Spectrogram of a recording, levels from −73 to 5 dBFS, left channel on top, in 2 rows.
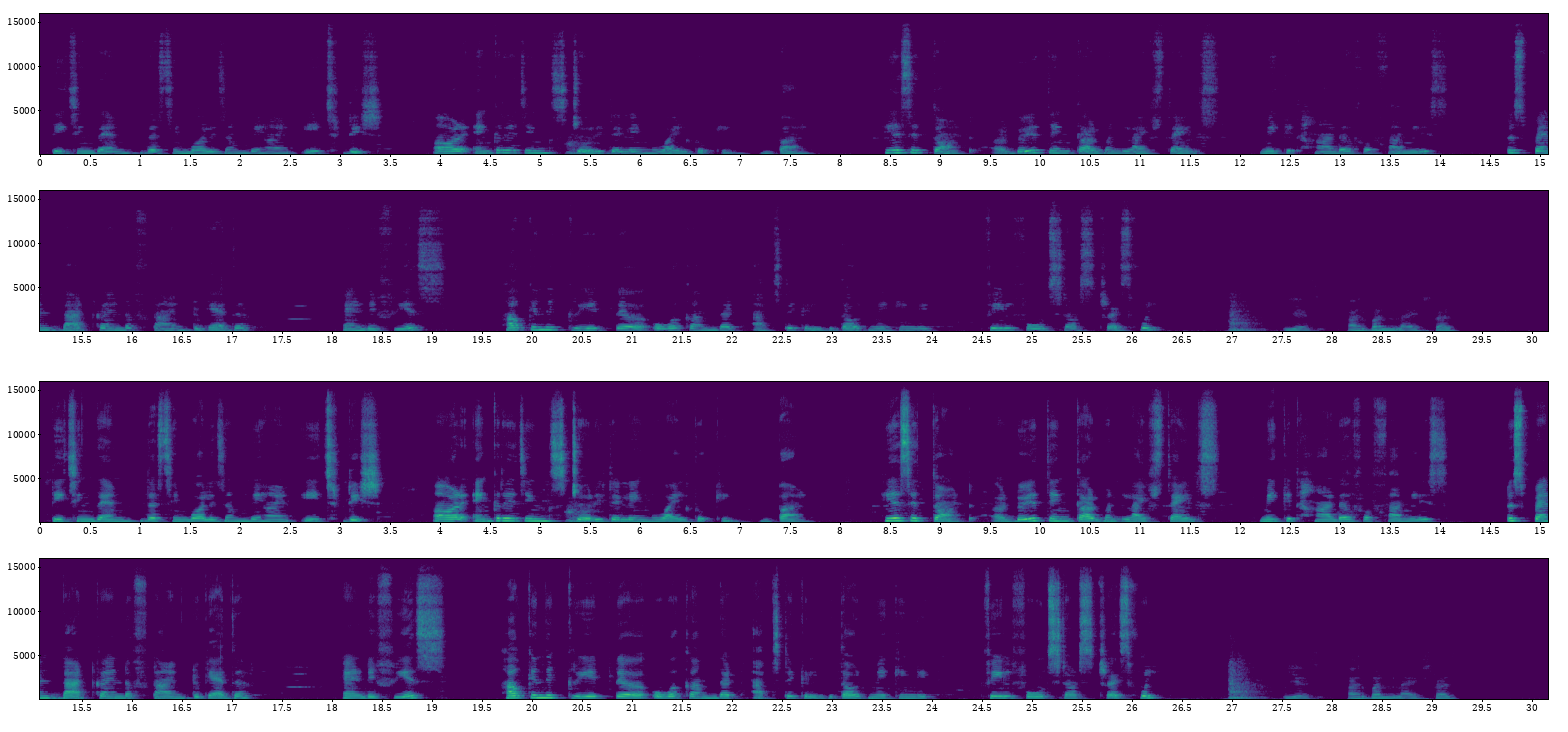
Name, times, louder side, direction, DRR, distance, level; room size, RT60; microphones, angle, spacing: voice 1, 0.1-3.4 3.9-7.7 8.4-9.3 9.5-11.8 12.2-14.1 14.7-17.2 17.6-17.7 18.1-19.1 19.7-24.0 24.6-26.3 27.0-27.3, right 6 dB, 75° right, 0.5 m, -31 dB
voice 2, 27.5-27.9 28.2-29.2, equal, 5° right, 0.3 m, -39 dB
2.4 x 2.1 x 2.5 m
head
